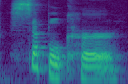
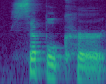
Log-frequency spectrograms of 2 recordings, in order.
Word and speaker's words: sepulcher: one from annabel lee sepulcher sepulcher it's pronounced like there's a k where the ch is this is another one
